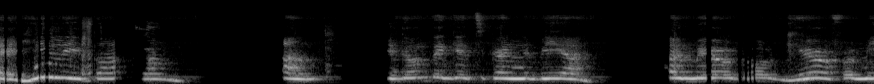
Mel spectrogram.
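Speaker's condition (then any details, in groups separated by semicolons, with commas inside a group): ALS; voice affected, hard to understand, partner interprets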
